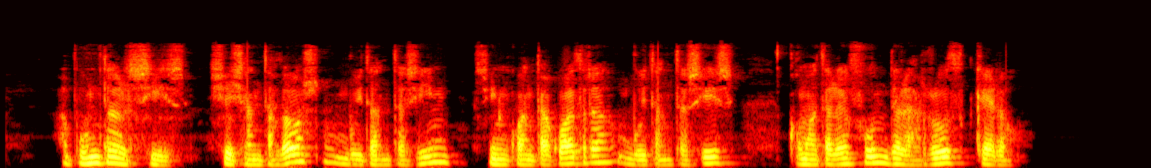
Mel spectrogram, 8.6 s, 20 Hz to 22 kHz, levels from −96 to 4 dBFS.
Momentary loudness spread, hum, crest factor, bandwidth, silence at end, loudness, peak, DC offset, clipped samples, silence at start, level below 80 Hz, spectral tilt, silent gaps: 10 LU; none; 18 dB; 7.8 kHz; 1.05 s; -19 LUFS; -2 dBFS; under 0.1%; under 0.1%; 0.45 s; -56 dBFS; -7.5 dB/octave; none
